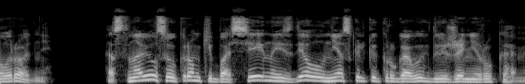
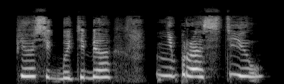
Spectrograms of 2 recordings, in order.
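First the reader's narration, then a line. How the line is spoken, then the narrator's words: Sobbing. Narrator (Russian): всхлипнула Сьюзен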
